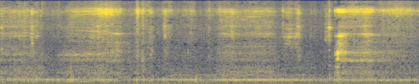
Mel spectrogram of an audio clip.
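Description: Near silence: room tone with a few faint, brief rustles of hands and art materials on the desk, the clearest one about five seconds in.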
